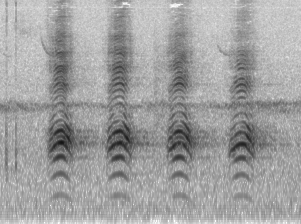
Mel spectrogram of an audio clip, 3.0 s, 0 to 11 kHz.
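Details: A large-billed crow at Lake Shikotsu, Hokkaido, on 24 April 2023, watching a person eat snacks, gives four harsh, hoarse caws, one about every 0.6 seconds, over a faint steady high hum.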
